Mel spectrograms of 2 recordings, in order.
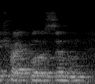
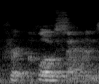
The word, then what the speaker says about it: triclosan: also home that I pronounce this chemical incorrectly there's just is written into my brain this way so there's no way I'm going to correct my pronunciation I say triclosan doctor says triclosan so he he he emphasizes its into per syllable than I do anyways this this is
